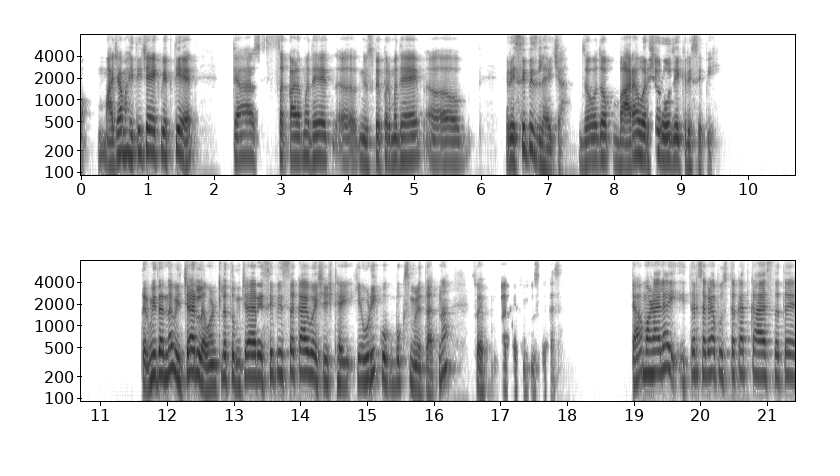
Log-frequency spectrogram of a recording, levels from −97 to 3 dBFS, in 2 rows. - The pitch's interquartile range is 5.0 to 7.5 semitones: Yes, average, 5.3 semitones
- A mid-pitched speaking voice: Yes, medium, 170 Hz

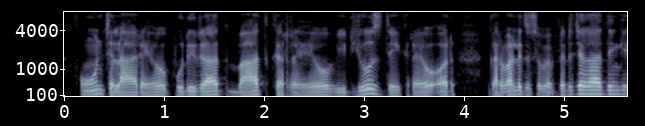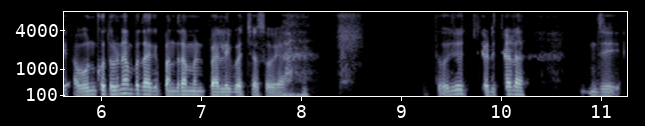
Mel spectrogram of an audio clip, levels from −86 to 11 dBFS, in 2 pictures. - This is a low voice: Yes, low, 115 Hz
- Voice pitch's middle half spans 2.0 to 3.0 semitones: No, average, 4.2 semitones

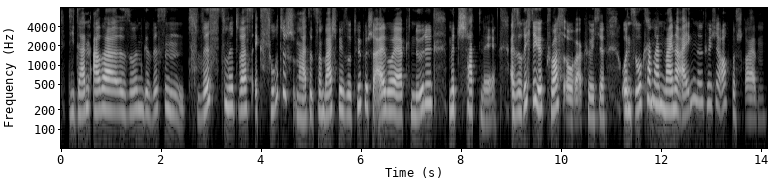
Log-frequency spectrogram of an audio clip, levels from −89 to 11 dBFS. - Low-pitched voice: No, high, 195 Hz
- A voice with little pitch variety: No, average, 3.8 semitones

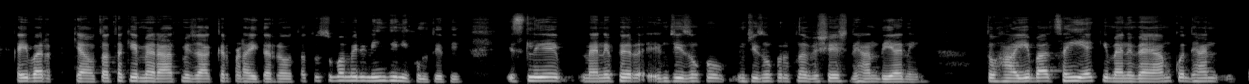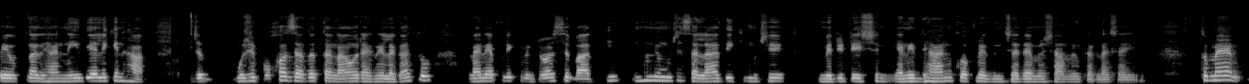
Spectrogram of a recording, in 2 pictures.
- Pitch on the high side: No, medium, 150 Hz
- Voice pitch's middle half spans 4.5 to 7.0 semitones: No, average, 2.7 semitones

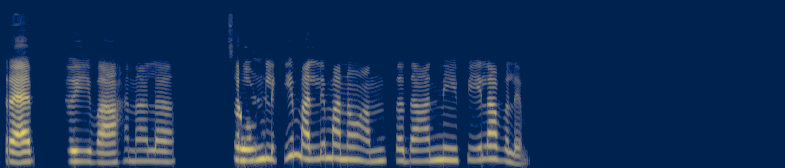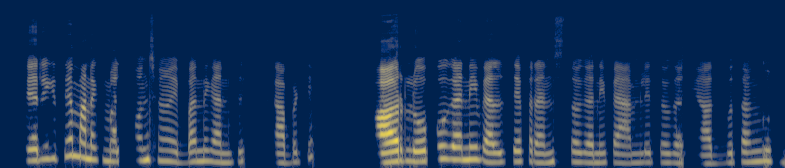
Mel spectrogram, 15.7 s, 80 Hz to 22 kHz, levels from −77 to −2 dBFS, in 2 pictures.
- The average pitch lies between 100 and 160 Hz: No, high, 245 Hz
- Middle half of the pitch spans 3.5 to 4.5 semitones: Yes, average, 3.9 semitones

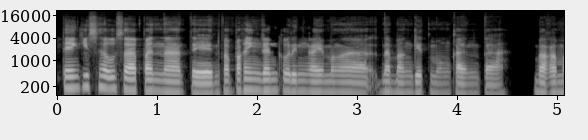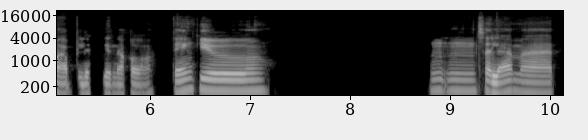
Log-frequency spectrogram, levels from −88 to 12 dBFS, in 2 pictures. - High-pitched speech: No, medium, 140 Hz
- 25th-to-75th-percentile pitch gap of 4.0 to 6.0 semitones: No, average, 3.3 semitones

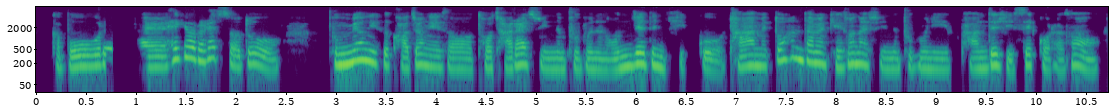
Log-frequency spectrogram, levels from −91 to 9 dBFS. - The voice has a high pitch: No, medium, 155 Hz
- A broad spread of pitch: No, average, 5.0 semitones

